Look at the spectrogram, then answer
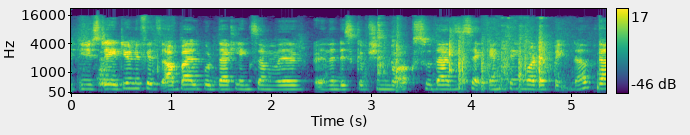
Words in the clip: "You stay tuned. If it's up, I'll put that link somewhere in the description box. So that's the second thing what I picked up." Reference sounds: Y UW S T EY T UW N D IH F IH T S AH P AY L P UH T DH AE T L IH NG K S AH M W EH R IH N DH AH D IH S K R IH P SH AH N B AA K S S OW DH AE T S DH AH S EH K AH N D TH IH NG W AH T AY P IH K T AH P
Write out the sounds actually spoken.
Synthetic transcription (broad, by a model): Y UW S T EY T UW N IH F IH T S AH P AY L P UH T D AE T L IH NG K S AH M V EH R IH N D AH D IH S K R IH P SH AH N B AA K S S OW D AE T S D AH S EH K AH N D T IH NG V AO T AY P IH K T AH P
